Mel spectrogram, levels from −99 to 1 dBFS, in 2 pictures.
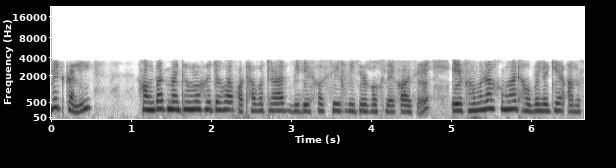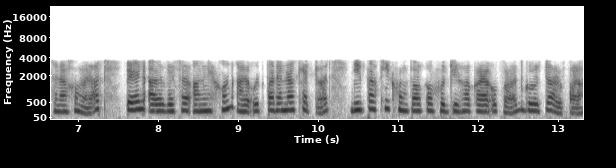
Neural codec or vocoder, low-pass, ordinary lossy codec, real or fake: codec, 16 kHz, 2 kbps, FreqCodec, smaller model; 3.6 kHz; none; fake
